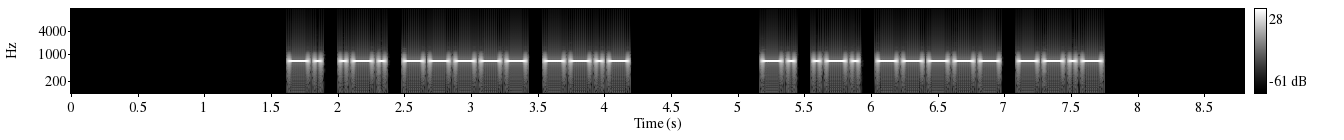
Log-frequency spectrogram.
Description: Morse code, heard as a keyed tone, about 25 wpm, 700 Hz. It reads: NR0Q NR0Q
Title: USA Call Signs - 4 Characters - Repeated 2x - 25wpm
